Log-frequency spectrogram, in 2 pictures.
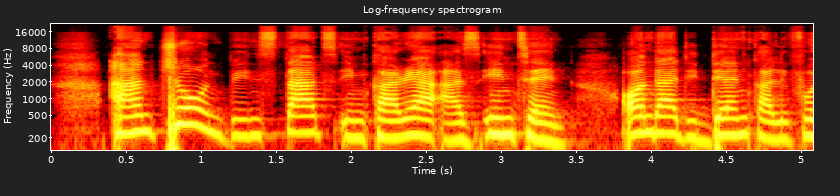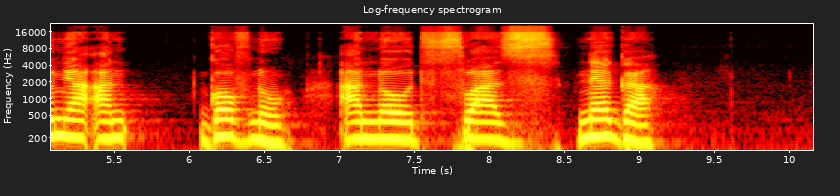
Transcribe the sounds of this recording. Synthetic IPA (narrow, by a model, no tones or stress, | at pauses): ʔãnt͡ʃonbĩnstatĩnkaɹiaʔazĩntʰɛ̃n | ʔɔ̃ndadidɛ̃nkalifɔniaʔ | ɡɔvnɔ | ʔanɔdswaznɛɡa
